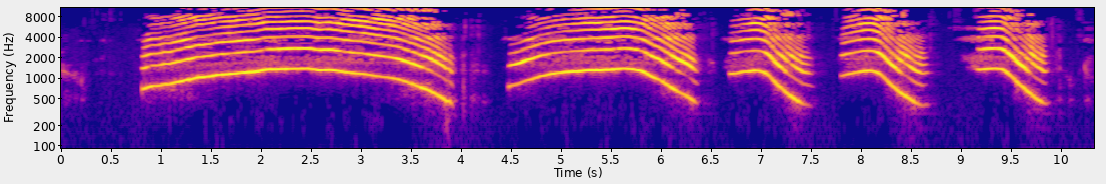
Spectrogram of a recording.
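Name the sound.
voice imitating a siren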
